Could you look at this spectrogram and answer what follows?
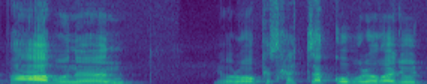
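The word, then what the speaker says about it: וו: 자, 이거는 이제 우리나라 발음으로 비읍 발음 정도 된다 생각하시면 돼요. 물론 아까 우리가 배웠던 베트하고 이 바브 같은 경우는 비읍 발음, V 발음 이렇게 구별이 되지만 자, 우리가 이제 히브리어를 처음 공부하는 입장에서는 그냥 편안하게 비읍 발음으로 해도 크게 무리가 없거든요. 여러분 그냥 비읍 발음 정도 된다 생각하시고 바브 이렇게 하시면 되고요.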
